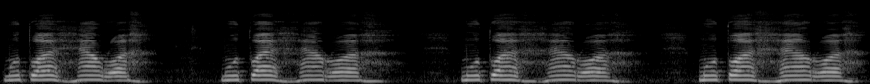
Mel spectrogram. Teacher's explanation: تائے مربوطہ کی آواز جو ہے ہا سکون میں بدل جائے گی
